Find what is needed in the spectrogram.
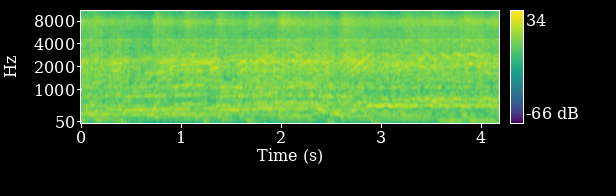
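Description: Blues-rock band playing live: a lead electric guitar solo with string bends and vibrato over bass and drums.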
